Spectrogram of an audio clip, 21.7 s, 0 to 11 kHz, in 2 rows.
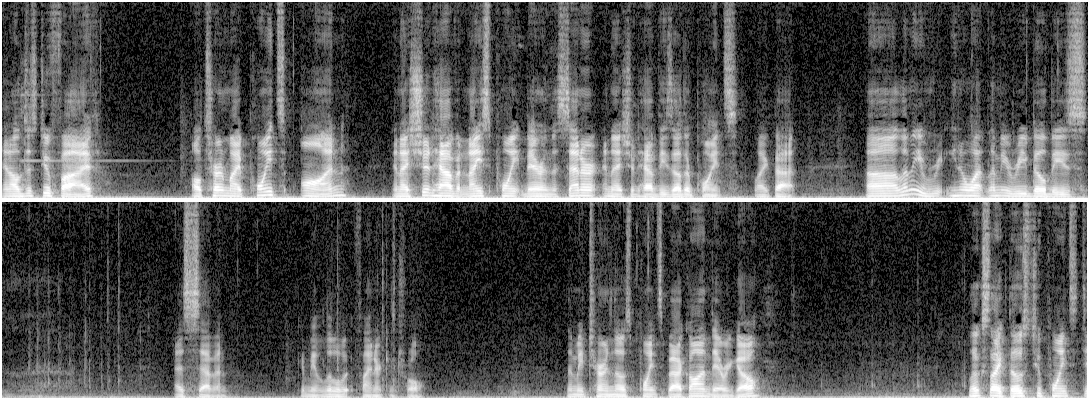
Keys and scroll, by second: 9.5 Escape, 11.9 Return.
